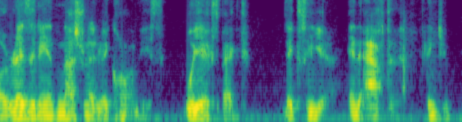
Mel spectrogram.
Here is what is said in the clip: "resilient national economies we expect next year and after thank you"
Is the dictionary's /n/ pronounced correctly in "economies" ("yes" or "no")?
no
